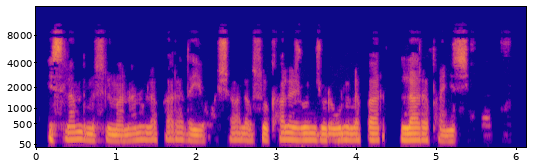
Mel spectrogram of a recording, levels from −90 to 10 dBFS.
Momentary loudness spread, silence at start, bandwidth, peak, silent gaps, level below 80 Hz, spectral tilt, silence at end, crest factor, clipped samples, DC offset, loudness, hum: 8 LU; 0.15 s; 9.6 kHz; 0 dBFS; 4.08-4.14 s, 4.39-4.54 s, 5.51-5.56 s; -60 dBFS; -4.5 dB/octave; 0.45 s; 18 dB; under 0.1%; under 0.1%; -19 LUFS; none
